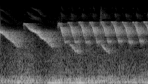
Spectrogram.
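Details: A White-rumped Shama from a captive breeding pair kept in a small breeding cage in Medan gives two high, falling whistles, then a quick run of short down-slurred chirps about five a second, over a low background hum.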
